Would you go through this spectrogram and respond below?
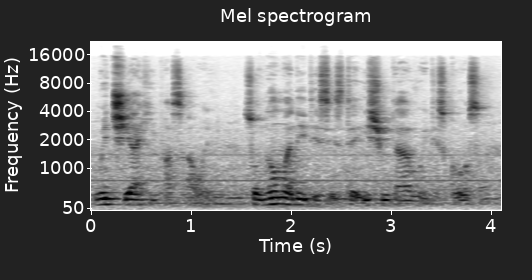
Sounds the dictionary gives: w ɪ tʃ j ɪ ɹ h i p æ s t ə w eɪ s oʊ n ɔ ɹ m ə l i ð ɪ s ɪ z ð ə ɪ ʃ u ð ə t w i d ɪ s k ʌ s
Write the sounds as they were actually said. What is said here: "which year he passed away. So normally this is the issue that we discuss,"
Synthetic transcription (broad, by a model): w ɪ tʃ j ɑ h i p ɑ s ə w eɪ s oʊ n ɔ m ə l i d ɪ s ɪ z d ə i ʃ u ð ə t w i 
